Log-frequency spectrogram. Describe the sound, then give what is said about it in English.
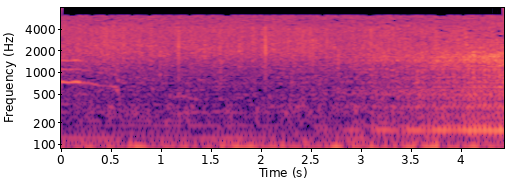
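A steady, low engine rumble drones throughout as a car drives along at night, with a faint whine and some muffled background noise over the continuous hum. “What's the idea of not letting me drive my own car?”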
